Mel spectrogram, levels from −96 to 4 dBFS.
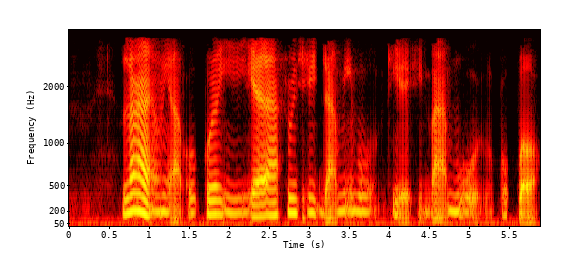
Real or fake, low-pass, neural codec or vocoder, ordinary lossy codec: fake; 3.6 kHz; autoencoder, 22.05 kHz, a latent of 192 numbers a frame, VITS, trained on many speakers; MP3, 32 kbps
